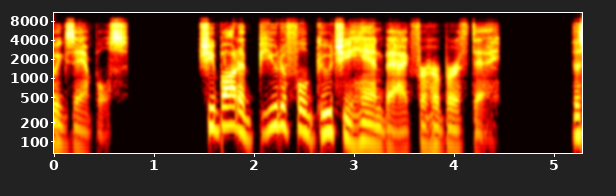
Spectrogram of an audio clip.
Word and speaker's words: Gucci: This CCI in Italian is always pronounced with a ch sound, like in the word choose. Here are two examples. She bought a beautiful Gucci handbag for her birthday.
